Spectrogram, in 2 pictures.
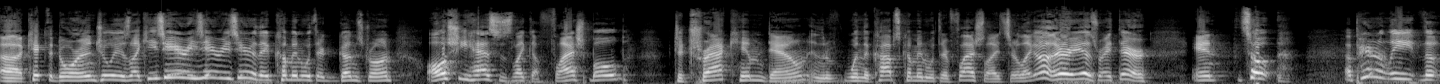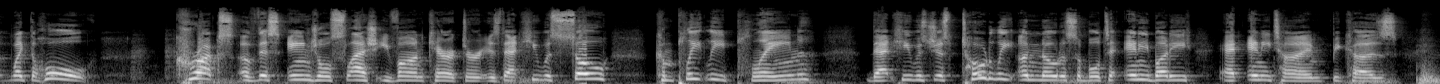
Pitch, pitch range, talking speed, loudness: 200 Hz, 180-220 Hz, 170 wpm, -14 LUFS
